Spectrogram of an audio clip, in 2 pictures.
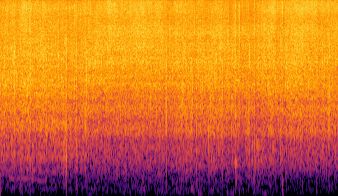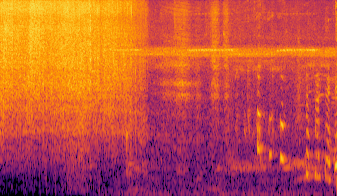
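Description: Dried fish and spice paste sizzling in hot oil in a metal wok, stirred with a spatula, a steady frying hiss for about six seconds. It then drops away, and a woman laughs briefly near the end.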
